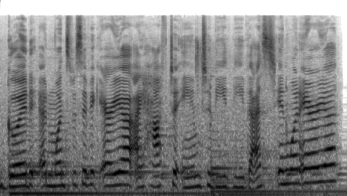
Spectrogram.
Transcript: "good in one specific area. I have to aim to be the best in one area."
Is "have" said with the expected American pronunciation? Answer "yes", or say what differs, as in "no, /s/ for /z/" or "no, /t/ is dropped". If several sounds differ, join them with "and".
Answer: no, /f/ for /v/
